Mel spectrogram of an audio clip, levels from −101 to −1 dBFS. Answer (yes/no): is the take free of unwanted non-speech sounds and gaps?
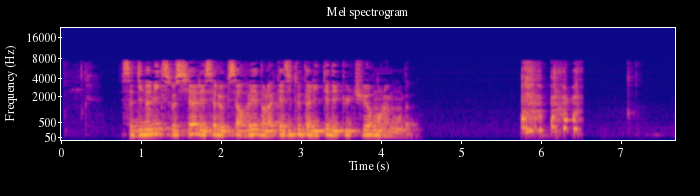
no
